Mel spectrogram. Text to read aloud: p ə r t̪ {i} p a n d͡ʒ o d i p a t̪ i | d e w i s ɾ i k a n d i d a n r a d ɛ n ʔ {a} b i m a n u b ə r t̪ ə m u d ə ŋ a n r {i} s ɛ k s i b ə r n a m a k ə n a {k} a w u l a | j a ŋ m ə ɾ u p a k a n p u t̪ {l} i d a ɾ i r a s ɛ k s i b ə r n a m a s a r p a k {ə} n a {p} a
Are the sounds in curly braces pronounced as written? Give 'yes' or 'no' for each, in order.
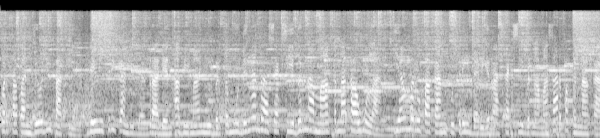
no, yes, no, yes, no, yes, no

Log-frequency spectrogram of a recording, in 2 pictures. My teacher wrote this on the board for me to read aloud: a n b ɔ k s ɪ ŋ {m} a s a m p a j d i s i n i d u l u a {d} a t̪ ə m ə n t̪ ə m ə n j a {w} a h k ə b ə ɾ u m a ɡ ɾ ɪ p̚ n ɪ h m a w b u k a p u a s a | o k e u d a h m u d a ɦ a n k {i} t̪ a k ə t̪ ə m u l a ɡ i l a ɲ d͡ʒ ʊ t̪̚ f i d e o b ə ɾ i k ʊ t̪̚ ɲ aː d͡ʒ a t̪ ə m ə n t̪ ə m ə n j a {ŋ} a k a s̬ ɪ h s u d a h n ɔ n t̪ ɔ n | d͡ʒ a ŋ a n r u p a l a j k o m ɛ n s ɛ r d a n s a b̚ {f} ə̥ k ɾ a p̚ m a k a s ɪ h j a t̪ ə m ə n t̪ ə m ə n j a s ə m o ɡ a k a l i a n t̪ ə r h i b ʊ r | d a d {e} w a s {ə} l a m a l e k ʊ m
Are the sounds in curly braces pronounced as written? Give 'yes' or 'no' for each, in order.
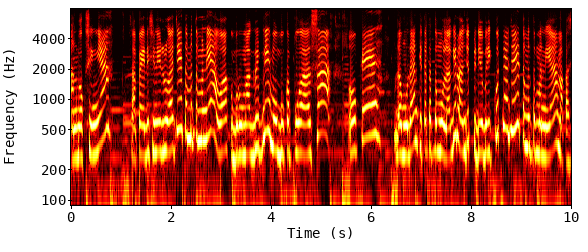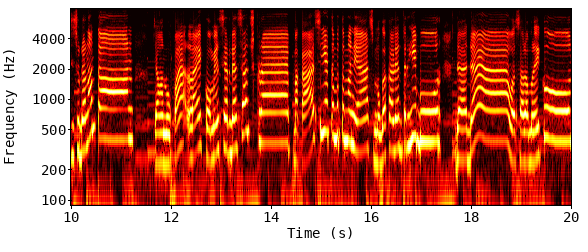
no, no, yes, yes, no, no, no, no

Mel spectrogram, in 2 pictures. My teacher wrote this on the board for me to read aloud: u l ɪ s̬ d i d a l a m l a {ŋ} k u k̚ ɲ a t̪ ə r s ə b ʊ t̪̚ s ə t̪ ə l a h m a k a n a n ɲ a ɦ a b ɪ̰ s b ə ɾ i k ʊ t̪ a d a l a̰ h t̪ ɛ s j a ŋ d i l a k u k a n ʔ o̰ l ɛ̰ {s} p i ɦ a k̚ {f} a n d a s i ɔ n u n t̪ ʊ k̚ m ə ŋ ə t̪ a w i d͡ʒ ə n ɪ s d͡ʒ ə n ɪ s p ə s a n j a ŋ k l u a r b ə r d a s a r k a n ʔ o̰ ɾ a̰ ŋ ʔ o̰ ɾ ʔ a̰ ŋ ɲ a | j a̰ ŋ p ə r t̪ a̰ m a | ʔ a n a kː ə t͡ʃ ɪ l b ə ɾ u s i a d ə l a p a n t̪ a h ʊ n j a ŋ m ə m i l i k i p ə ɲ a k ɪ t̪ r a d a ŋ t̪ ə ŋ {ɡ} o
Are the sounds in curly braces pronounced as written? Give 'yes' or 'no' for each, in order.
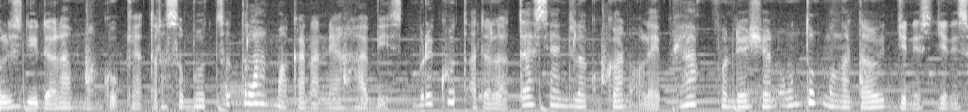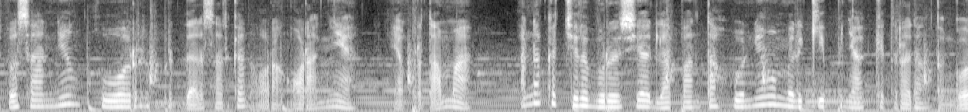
yes, no, yes, yes

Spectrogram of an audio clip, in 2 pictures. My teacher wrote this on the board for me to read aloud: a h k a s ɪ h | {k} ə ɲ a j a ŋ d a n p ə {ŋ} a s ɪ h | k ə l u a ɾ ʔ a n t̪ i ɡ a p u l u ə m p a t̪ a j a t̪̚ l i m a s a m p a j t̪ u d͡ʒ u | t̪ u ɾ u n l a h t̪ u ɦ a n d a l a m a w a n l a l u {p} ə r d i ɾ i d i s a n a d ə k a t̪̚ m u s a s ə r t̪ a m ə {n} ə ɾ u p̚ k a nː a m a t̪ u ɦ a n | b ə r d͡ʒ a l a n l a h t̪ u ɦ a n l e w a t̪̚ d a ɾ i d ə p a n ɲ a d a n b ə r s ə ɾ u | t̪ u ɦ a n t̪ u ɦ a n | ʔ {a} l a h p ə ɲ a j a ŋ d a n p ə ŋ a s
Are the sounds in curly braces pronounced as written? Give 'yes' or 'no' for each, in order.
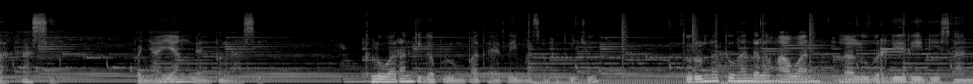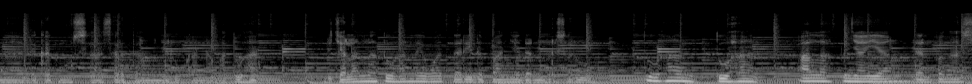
no, yes, no, no, yes

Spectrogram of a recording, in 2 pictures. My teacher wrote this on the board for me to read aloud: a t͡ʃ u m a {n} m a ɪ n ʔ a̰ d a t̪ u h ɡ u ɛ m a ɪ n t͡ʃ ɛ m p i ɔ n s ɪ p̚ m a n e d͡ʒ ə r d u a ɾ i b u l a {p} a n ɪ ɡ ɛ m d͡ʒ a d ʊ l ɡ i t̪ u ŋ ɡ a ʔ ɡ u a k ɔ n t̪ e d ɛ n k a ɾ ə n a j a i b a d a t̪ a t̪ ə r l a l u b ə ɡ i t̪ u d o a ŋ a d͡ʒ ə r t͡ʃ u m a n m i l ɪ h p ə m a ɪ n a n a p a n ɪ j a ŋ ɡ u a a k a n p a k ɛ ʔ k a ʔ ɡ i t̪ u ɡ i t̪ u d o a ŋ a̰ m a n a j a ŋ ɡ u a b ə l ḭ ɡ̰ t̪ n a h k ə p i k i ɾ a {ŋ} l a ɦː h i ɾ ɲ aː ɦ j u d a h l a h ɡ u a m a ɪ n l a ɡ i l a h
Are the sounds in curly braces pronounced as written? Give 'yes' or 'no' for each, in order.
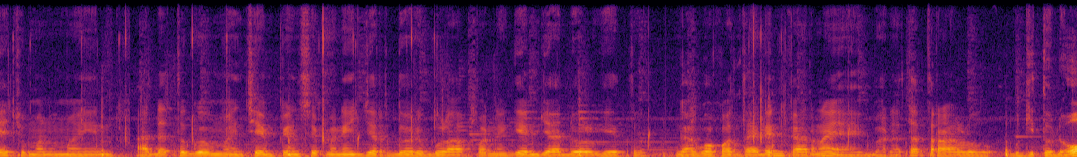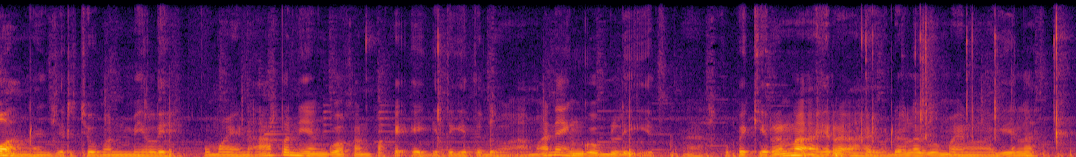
yes, yes, no

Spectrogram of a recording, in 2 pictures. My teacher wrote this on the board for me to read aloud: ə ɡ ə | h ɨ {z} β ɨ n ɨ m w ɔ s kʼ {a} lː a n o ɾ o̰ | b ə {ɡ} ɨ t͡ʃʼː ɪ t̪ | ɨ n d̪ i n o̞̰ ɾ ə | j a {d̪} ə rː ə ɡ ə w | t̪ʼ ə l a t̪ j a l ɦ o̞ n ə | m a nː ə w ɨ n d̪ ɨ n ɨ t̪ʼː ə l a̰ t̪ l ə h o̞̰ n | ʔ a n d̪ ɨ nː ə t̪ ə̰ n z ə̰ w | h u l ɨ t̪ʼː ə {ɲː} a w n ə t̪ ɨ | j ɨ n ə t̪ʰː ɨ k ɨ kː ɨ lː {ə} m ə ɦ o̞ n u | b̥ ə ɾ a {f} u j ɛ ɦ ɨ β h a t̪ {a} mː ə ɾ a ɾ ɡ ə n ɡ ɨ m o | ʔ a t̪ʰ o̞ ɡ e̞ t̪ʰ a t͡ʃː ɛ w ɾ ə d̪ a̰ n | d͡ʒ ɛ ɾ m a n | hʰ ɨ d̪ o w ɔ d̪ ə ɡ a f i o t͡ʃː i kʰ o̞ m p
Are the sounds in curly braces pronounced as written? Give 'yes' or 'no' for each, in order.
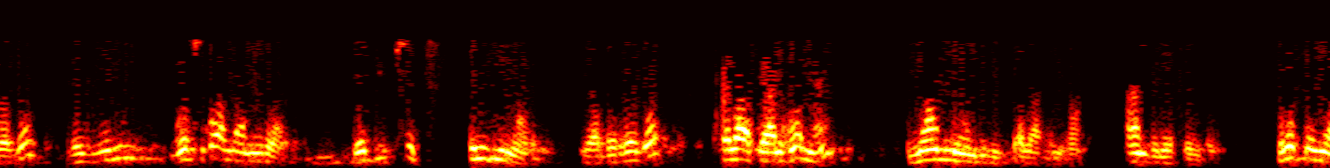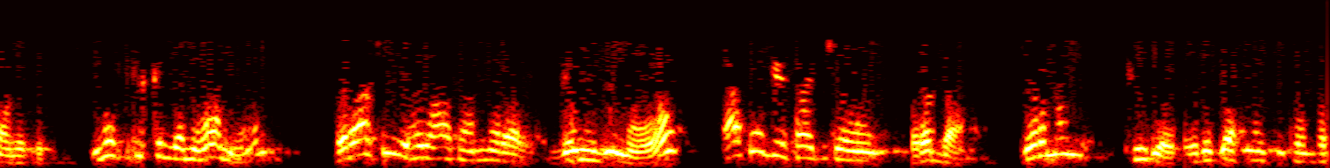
yes, yes, yes, yes, yes, yes, no, yes

